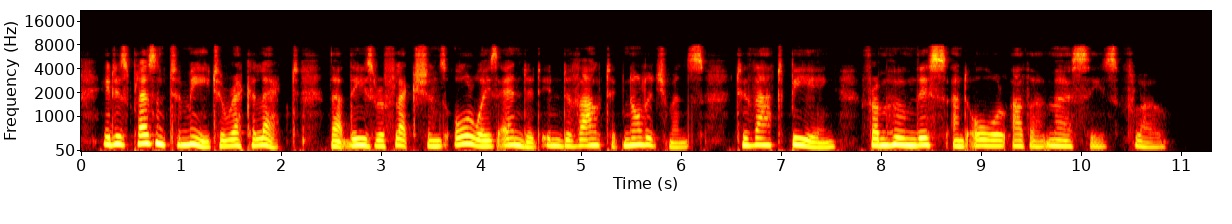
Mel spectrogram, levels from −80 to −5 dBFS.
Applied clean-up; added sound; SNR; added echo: none; none; none; none.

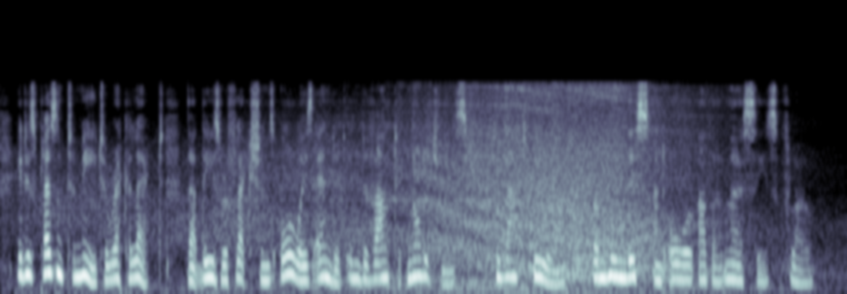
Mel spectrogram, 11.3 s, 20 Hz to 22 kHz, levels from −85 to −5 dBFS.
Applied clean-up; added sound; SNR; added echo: none; Aircraft; 13 dB; none.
